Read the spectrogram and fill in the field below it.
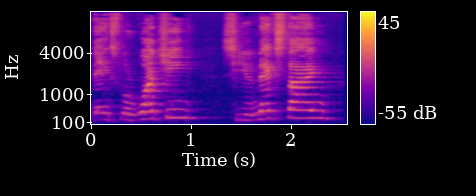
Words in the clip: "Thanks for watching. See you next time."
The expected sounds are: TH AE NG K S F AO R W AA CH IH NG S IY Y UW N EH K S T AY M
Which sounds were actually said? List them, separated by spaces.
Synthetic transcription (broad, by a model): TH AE NG K S F AO R W AA CH IH NG S IY Y UW N EH K S T AY M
